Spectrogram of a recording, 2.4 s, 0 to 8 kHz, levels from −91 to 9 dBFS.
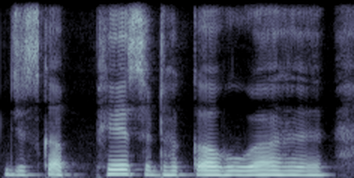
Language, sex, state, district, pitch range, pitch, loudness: Hindi, female, Jharkhand, Deoghar, 175-185 Hz, 180 Hz, -17 LUFS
